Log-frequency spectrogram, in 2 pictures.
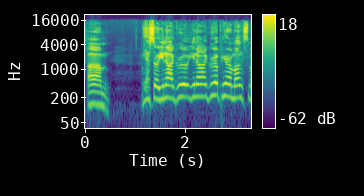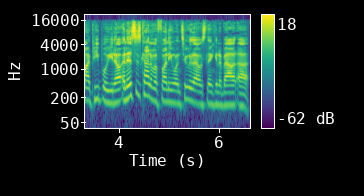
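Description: A young man born in the former Soviet Union, with Russian as his first language, telling a story as a podcast guest in a relaxed, profane way full of "you know". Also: sits high, quick pace, clear, resonant tone, dry recording. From Soviet Ukraine. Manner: laid-back, peppers speech with "you know" and profanity. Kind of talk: casual storytelling.

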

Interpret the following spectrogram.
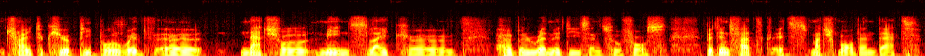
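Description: A man from Switzerland with a French-speaking Swiss accent, explaining haltingly as an interview guest, searching for words. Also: medium pitch, a little mellow, no room sound, highs cut off.

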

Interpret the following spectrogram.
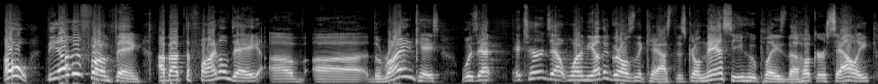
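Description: High-pitched, animated gossipy man. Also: moderate pace, few pauses. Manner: gossipy, catty, profane; animated, dramatic emphasis. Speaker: podcast host. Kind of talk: casual comic storytelling.

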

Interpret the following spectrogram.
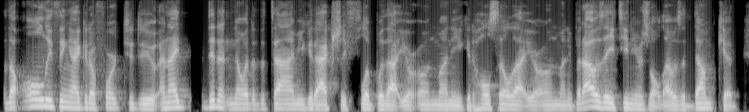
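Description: A man's voice: mid-range voice, very fast, few pauses, a little mellow, no echo. Frank young man, dry close sound. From Iraq. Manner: candid, frank, repeats words while thinking aloud. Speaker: podcast guest, real estate investor. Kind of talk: casual interview storytelling.

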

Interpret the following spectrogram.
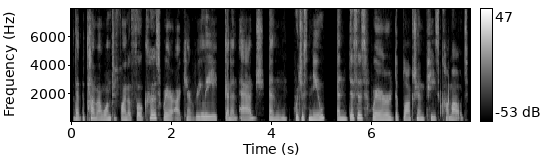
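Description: A woman, answering interview questions in an earnest, explanatory way with slightly halting phrasing over a remote call. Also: medium pitch, fairly even intonation, no room sound, clean studio sound. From Taiwan. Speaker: podcast guest.

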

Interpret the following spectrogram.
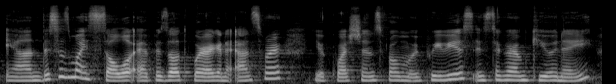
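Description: A woman from Ukraine, whose first language is Russian, speaking in a Russian accent as she hosts a casual solo question-and-answer podcast in a chatty, upbeat way. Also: mid-range voice. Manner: chatty, upbeat, simple sentences. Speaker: podcast host.

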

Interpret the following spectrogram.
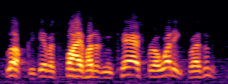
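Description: An actor playing a cocky, wisecracking newspaper reporter in a 1940s radio drama, with brisk slangy delivery. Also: male voice, high-pitched, close to an everyday voice. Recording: dull 1940s radio broadcast recording.

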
